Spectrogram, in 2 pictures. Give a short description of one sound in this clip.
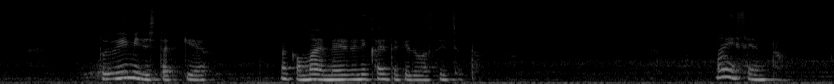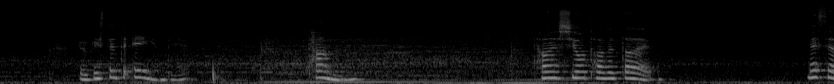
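A young woman talks close to the microphone in a soft, animated voice.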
